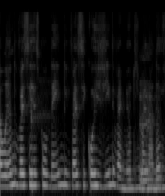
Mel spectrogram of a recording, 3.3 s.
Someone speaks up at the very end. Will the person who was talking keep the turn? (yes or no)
yes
